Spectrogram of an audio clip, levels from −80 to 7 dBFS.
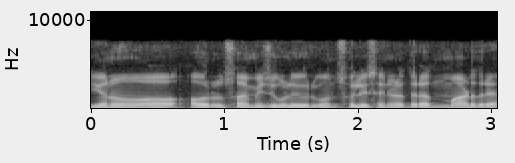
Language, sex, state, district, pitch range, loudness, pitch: Kannada, male, Karnataka, Raichur, 110-120 Hz, -15 LUFS, 115 Hz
